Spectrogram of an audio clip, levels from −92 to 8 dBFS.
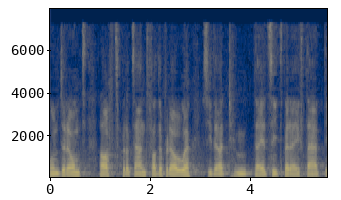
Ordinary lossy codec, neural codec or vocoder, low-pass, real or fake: none; codec, 16 kHz, 1.1 kbps, Voila-Tokenizer; none; fake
